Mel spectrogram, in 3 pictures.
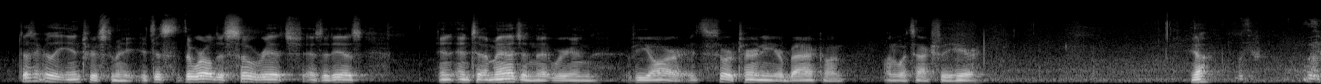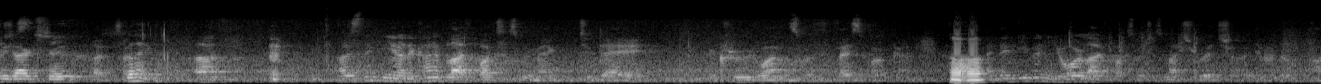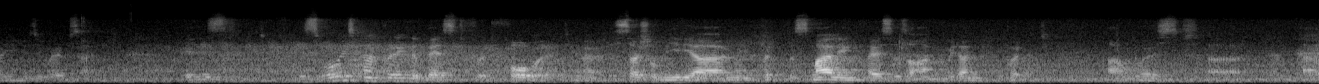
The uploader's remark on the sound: Talk at IOHK Summit conference in Miami Beach.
